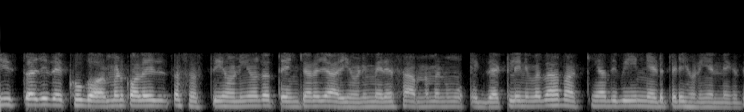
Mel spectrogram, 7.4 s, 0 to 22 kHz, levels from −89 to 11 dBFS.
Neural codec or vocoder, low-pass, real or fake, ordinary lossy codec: none; 3.6 kHz; real; none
